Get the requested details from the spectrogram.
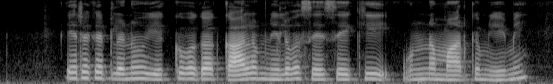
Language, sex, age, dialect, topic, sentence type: Telugu, female, 25-30, Southern, agriculture, question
